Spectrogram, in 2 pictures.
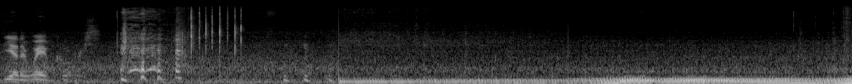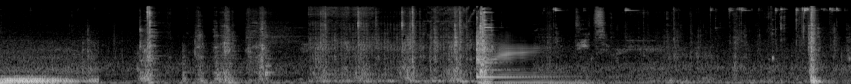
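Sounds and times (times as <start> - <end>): vehicle engine running: 3.4 - 9.5.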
